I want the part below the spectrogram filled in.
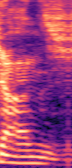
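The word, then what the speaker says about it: Xande: Or I would go to a Shanji, because he scolded me and DJ for getting his name wrong at Worlds. So it's Shanji? Shanji.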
